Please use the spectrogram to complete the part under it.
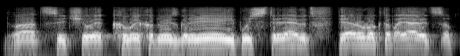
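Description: A man reading aloud, voicing a bold male pirate captain who barks loud commands in an audiobook. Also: on the low side, expressive, slow, no room sound, studio quality. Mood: commanding.

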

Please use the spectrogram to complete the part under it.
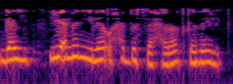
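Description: A woman's voice: fairly high pitch, racing, breathy edge. A woman voicing a sarcastic, nosy male TV show host with a dismissive manner, in a dull lo-fi recording.

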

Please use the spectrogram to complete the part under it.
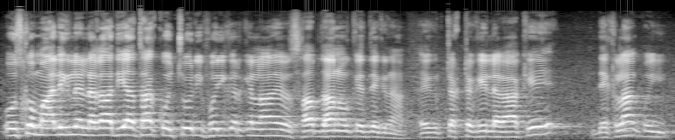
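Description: A man's voice: sits high, steady tone, moderate pace, fairly bright tone, a little hiss or hum. A man giving a devotional discourse as a spiritual teacher, explaining with stories, slipping in English words and often asking whether his listeners have understood.

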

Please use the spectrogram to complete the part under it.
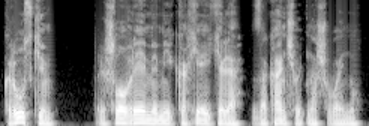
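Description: A man reading an audiobook, voicing a calm, firm army corporal who gives orders. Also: rumbling low, measured pace, no room sound, studio quality, voice pushed down. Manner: firm and commanding. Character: steady, stern army corporal. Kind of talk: audiobook character voice.

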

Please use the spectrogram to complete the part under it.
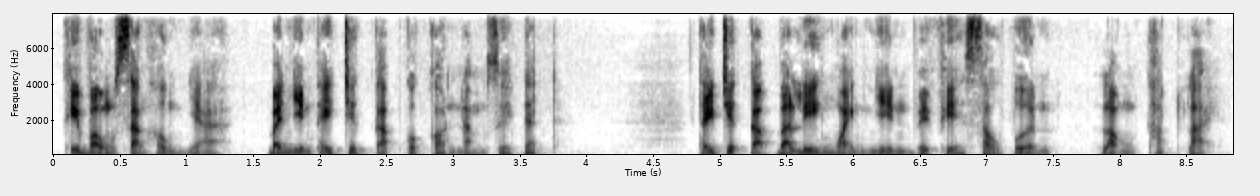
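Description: A man narrating a scripted horror story in a steady, measured way. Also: low-pitched.

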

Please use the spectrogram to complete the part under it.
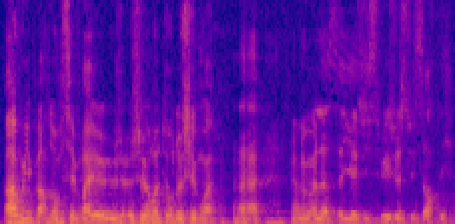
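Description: A man's voice: fairly high pitch, moderate pace, darkish tone, slight background noise, close to an everyday voice. A man playing a flustered married man in a stage farce, protesting with stammering embarrassment. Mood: sheepish. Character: flustered married man resisting a young woman's advances. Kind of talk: filmed stage farce acting.

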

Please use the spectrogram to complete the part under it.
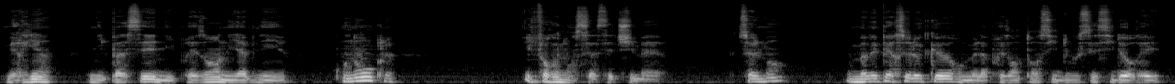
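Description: Courtly middle-aged duke, read by a man: dark mellow low voice, earnest, declaiming. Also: animated, a little slow, long pauses, husky. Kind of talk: audiobook reading of a classic novel.

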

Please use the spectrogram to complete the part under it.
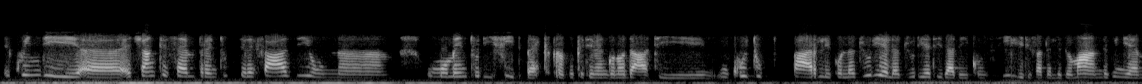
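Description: Interviewed as a theatre director over the phone, a woman explains things casually, often tossing in little tag questions to check in. Her lowish, husky voice holds a steady tone at normal speed, and the sound is dull and roomy like a radio phone-in.

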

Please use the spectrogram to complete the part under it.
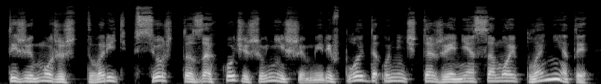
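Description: A man's voice: medium pitch, animated, moderate pace, darkish tone, husky, dry recording, clean studio sound. A man voicing a sly, snarling five-hundred-year-old demon woman in an audiobook, with a mocking, defiant delivery. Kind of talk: audiobook character voice.

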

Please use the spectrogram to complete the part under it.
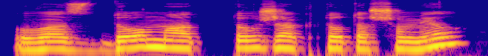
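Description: Audiobook role: a grumbling half-awake young man, read by a woman, lower and slower than her narration. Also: darkish tone. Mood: sleepy. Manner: grumbling, sleepy, slow. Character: drowsy gruff young man with a pistol. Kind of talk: audiobook character voice.

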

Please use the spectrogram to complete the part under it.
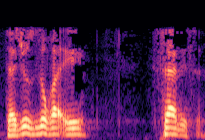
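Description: A man's voice: mid-range voice, steady tone, quick pace, vocal fry, slightly rough. A man with an Egyptian Arabic accent teaching Arabic grammar in a classroom lecture, explaining step by step, repeating terms and putting questions to his students. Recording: tinny phone-like lecture recording.

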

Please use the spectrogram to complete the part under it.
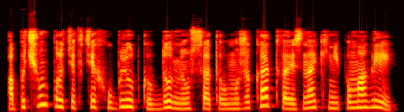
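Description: A laconic young man, as a woman narrator reads him, teasing in short, dry remarks. The voice stays at the reader's own middle pitch. The recording is dull and dry. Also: quick pace, darkish tone, dry recording, lightly acted.

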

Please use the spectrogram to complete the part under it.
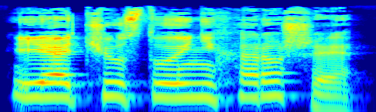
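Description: A man's voice: sits high, big pitch swings, unhurried, fairly bright tone, clean tone, voice pushed up, heavily acted. A man reading an audiobook voices a haughty, world-weary female angel who speaks in a commanding, solemn way. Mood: entranced.

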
